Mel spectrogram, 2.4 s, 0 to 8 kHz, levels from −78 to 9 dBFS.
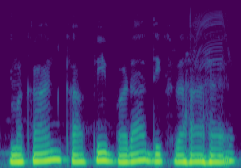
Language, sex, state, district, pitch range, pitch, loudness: Hindi, male, Bihar, Patna, 120-135 Hz, 125 Hz, -11 LUFS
